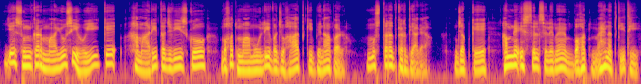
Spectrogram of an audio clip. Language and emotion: Urdu, sad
